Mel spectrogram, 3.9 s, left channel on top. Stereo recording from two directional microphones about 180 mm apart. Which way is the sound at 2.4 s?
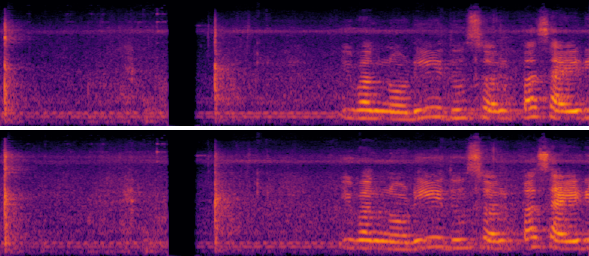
45° left (ahead or behind).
